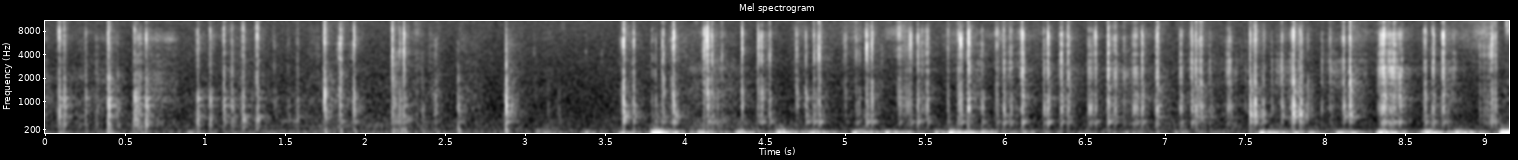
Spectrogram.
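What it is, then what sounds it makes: Plastic acupuncture figure. Fingertips and nails scratch and tap the torso and arm of a white plastic acupuncture model doll, about 50 cm tall and apparently hollow PVC, held upright close to the mic. Rapid, irregular scratches and dry taps overlap, each with a hollow, low thump and a very short decay. The tapping grows louder and fuller from about four seconds on.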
